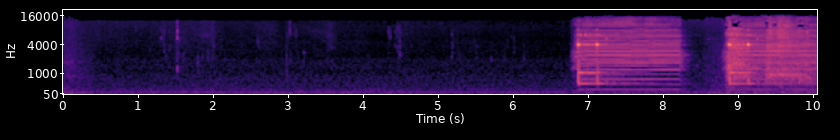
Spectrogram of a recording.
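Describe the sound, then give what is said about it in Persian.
A phone rings after a quiet stretch, with two loud electronic bursts of a bright, harmonic ringtone, each lasting about a second with a short gap between them. “نمیدونم چرا زنگ میخوره. الان خاموشش میکنم.”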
